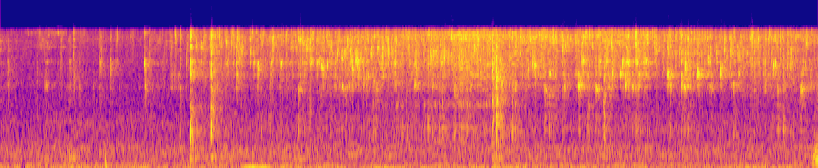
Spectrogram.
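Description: Garlic sizzling in leftover frying oil, added after asafoetida, a steady hissing crackle with scattered pops that stays loud and close throughout with no talking.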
